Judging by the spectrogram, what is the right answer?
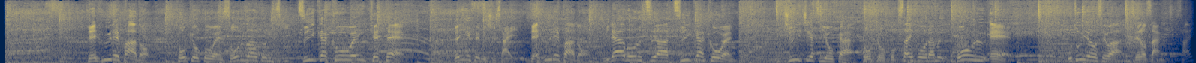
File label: male spot en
